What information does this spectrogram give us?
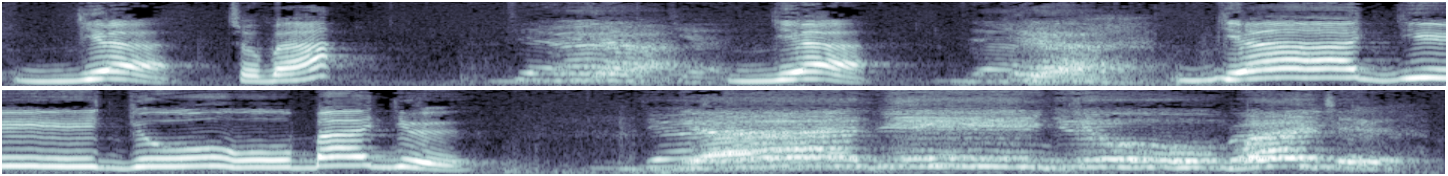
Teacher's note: tempatnya adalah di syajariyah atau tengah lidah kita menempel pada langit-langit, ya. Jadi bukan ja seperti orang Jawa Timur, bukan, tetapi kita bilangnya adalah ja.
